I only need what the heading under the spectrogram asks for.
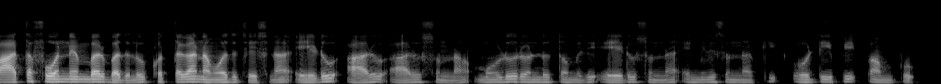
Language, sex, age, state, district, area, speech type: Telugu, male, 30-45, Telangana, Ranga Reddy, urban, read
